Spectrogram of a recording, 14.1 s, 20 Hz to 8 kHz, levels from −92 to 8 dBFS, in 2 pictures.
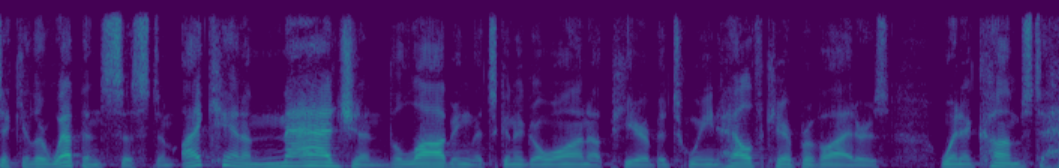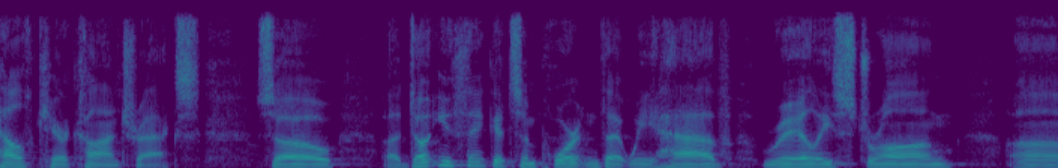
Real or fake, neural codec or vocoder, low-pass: real; none; 7.2 kHz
